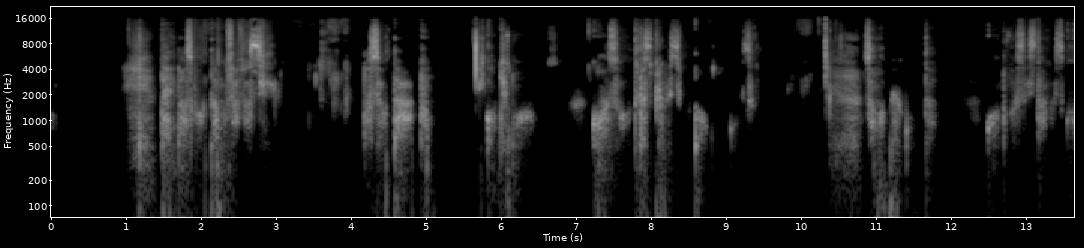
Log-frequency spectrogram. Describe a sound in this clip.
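A young woman whispers softly and close to a microphone.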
